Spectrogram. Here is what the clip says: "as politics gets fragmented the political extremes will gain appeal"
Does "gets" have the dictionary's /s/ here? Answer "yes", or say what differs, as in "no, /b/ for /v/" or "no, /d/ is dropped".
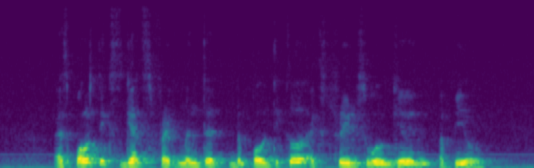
yes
